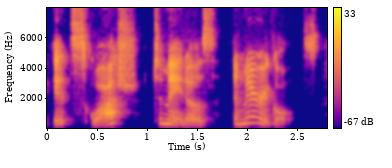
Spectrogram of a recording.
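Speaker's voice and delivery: normal talking voice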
